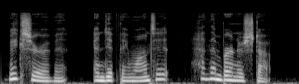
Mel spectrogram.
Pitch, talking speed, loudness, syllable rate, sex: 190 Hz, 260 wpm, -16 LUFS, 7.1 syllables/s, female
